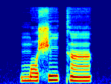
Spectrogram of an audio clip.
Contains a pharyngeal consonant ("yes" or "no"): no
